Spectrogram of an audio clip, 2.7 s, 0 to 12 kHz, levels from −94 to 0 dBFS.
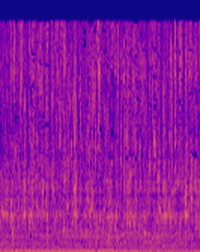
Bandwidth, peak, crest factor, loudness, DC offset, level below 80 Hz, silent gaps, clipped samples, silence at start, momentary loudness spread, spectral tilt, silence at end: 11.5 kHz; -18 dBFS; 20 dB; -38 LUFS; under 0.1%; -52 dBFS; none; under 0.1%; 0 s; 3 LU; -1.5 dB/octave; 0 s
